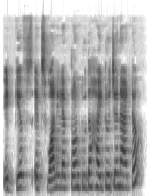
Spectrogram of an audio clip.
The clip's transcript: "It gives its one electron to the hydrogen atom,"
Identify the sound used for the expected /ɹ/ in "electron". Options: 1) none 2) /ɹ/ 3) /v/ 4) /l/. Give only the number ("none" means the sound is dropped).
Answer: 2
